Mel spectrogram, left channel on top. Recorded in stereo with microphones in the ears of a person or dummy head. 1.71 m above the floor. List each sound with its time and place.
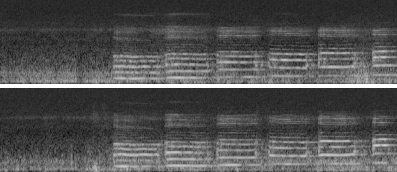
1.1 s singing: 15° right (ahead or behind), 1.6 m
